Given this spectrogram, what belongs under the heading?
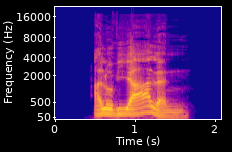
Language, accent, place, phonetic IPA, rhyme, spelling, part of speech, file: German, Germany, Berlin, [aluˈvi̯aːlən], -aːlən, alluvialen, adjective, De-alluvialen.ogg
- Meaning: inflection of alluvial: 1. strong genitive masculine/neuter singular 2. weak/mixed genitive/dative all-gender singular 3. strong/weak/mixed accusative masculine singular 4. strong dative plural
